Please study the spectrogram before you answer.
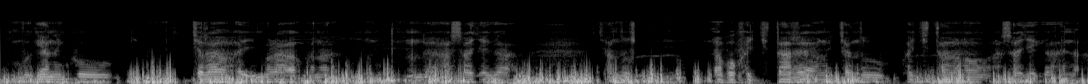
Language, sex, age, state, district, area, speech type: Santali, male, 60+, West Bengal, Paschim Bardhaman, rural, spontaneous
